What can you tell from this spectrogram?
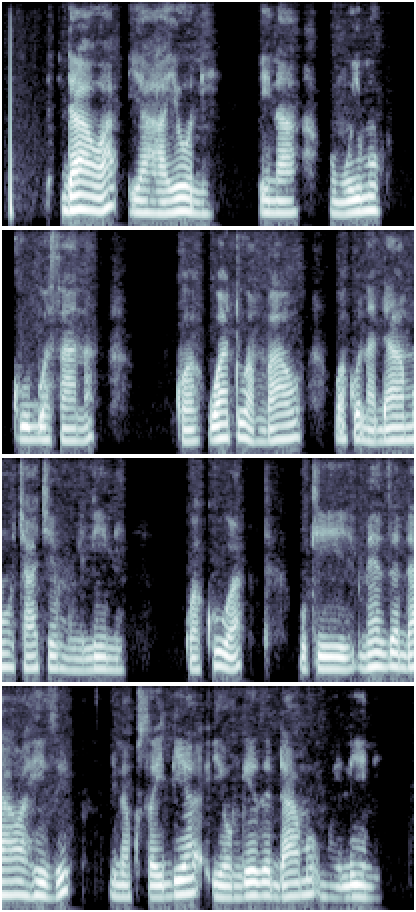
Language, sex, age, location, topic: Swahili, male, 25-35, Nakuru, health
